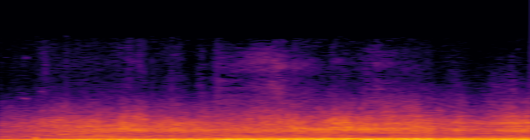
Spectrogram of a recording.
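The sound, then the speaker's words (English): Dirt bike engines race on ice on Lake Winona, producing a loud, continuous droning buzz that holds steady without pauses throughout. “That is, a love of dirt bikes and a need for speed on the ice. Today, we've got part two of our conversation with the riders of the ice bikes, a conversation that started with this sound.”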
